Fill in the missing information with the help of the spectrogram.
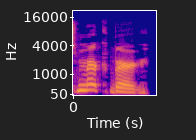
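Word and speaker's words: Mörk Borg: It's Merkborg. Borg. Merkborg. Because the Merkborg. – M-O-R with the umlaut is pronounced like the myrrh in murder.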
